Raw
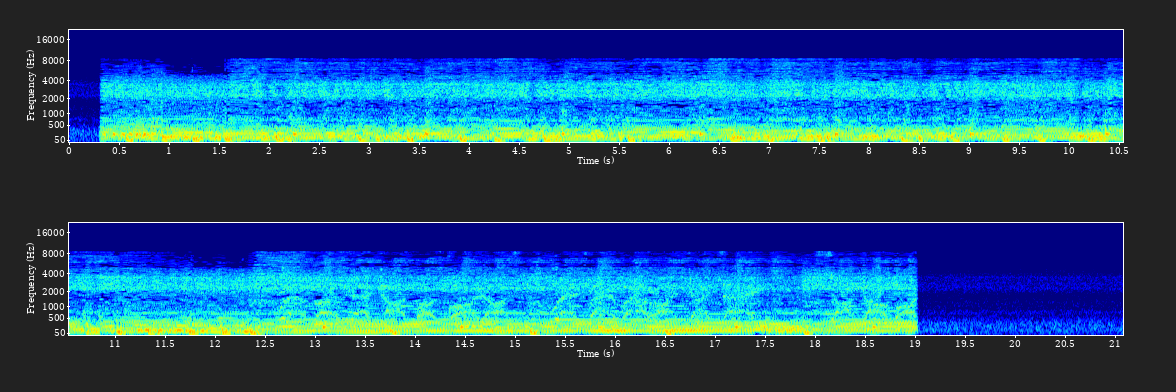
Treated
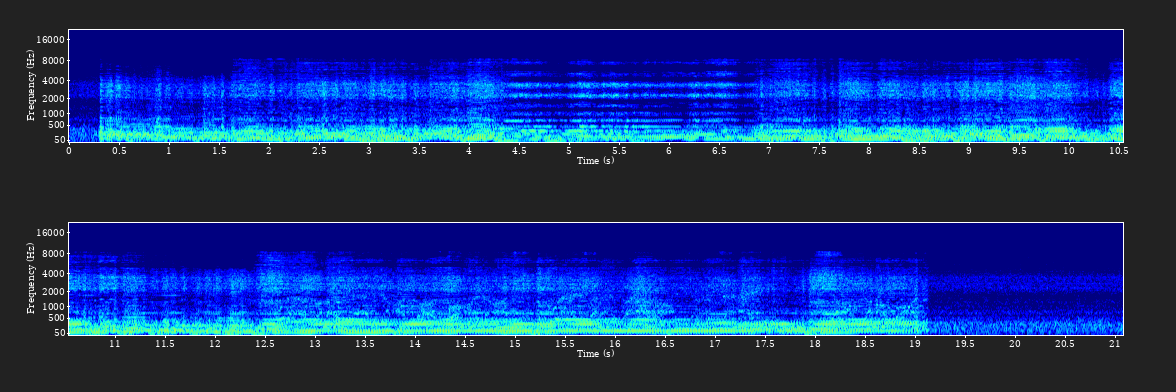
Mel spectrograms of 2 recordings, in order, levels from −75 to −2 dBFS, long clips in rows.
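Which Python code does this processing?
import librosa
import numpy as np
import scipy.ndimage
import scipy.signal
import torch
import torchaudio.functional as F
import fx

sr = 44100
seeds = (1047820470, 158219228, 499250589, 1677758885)

y = fx.ripple_eq(x, sr, per_octave=1.7, db=17, at=(4.33, 6.83), fade=0.02)
y = fx.over_compress(y, sr, threshold_db=-35.0, ratio=-1.0)
y = fx.rev_gated(y, sr, seeds[0], gate_ms=120, shape='rising', drr_db=2.5)
y = y * librosa.db_to_amplitude(-7.0)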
